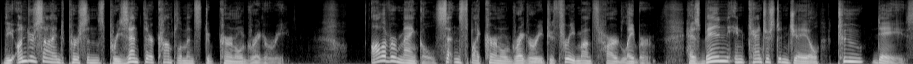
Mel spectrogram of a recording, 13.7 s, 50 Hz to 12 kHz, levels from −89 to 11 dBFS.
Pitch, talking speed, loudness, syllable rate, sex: 130 Hz, 120 wpm, -17 LUFS, 4.5 syllables/s, male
